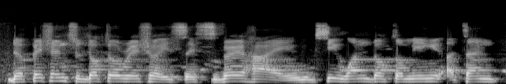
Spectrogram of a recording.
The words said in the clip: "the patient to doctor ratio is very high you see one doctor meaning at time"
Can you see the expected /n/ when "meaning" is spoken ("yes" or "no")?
no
